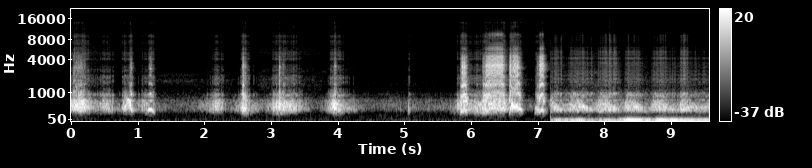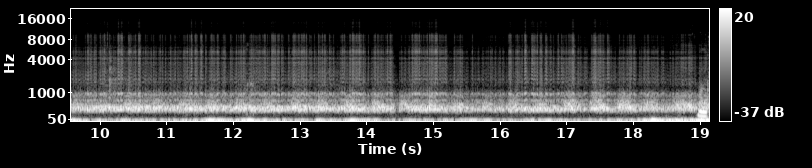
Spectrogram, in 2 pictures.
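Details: Home fetal Doppler at 20 weeks of pregnancy, probe placed on the belly: scraping probe noise, then a fast, steady, whooshing gallop of the fetal heartbeat at about 144 beats per minute.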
